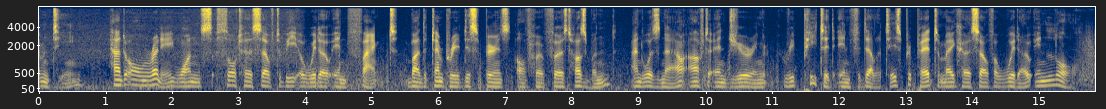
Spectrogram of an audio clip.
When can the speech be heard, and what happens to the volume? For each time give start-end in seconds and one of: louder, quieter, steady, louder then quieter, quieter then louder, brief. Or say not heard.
0.0-15.7 steady.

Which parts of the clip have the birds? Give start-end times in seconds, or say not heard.
not heard.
